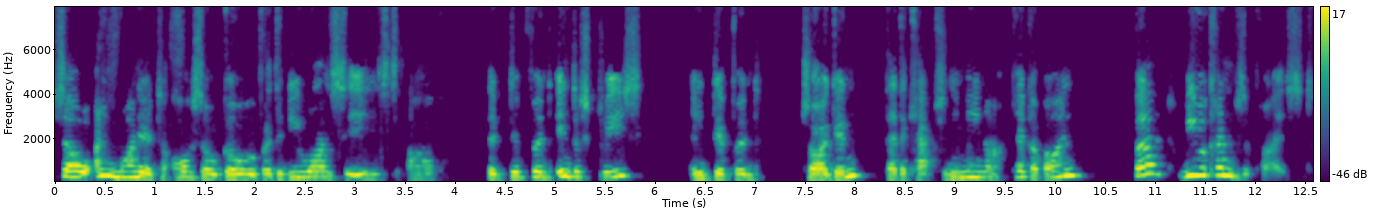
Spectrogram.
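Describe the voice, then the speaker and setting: The voice has a dark, mellow tone and lively intonation, moving at a fairly slow pace. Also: woman, fairly high pitch for a woman. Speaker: accessibility specialist. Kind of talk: presentation.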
